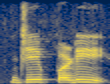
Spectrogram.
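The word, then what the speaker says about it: jeopardy: Rule है अगर किसी वर्ड में ईओ या ओ यू आए तो ओ साइलेंट रहता है। For example people, लेपर्ड, जेपड़ी। इन तीनों वर्ड्स में ई के बाद ओ आया है, इन तीनों वर्ड्स में ओ साइलेंट है।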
